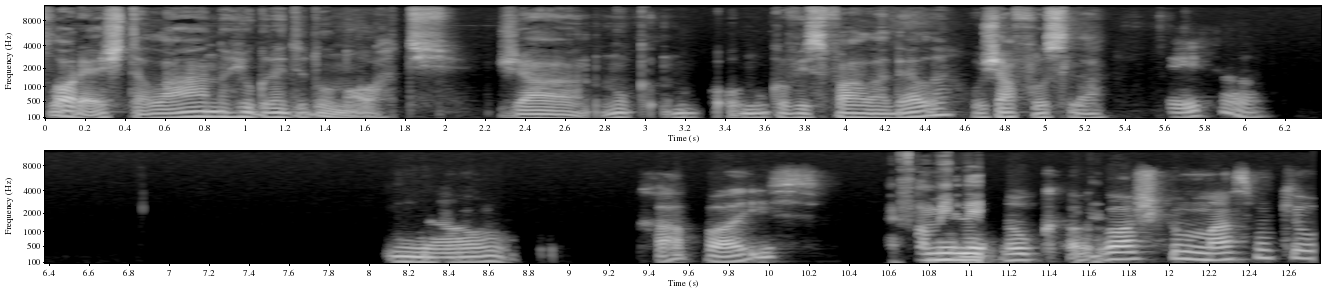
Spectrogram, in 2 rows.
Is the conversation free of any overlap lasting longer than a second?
Yes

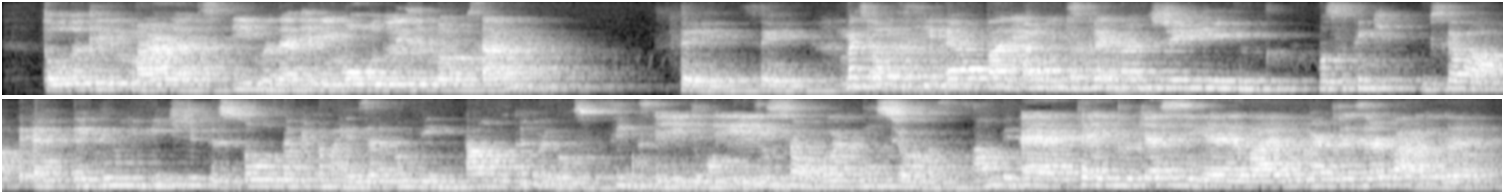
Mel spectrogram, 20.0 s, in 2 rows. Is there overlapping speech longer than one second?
Yes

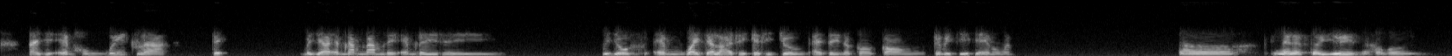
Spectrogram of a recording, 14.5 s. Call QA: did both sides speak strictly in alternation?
Yes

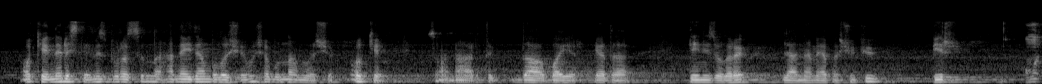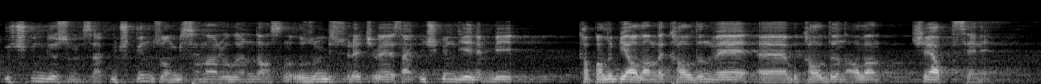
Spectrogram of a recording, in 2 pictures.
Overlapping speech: No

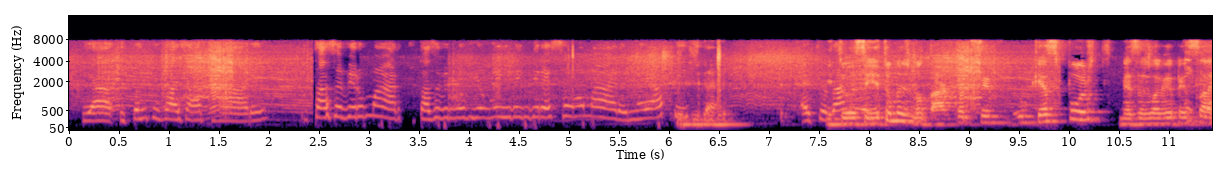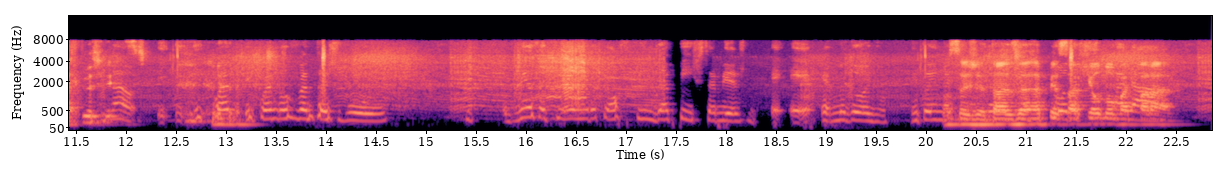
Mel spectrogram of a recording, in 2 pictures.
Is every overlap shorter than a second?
No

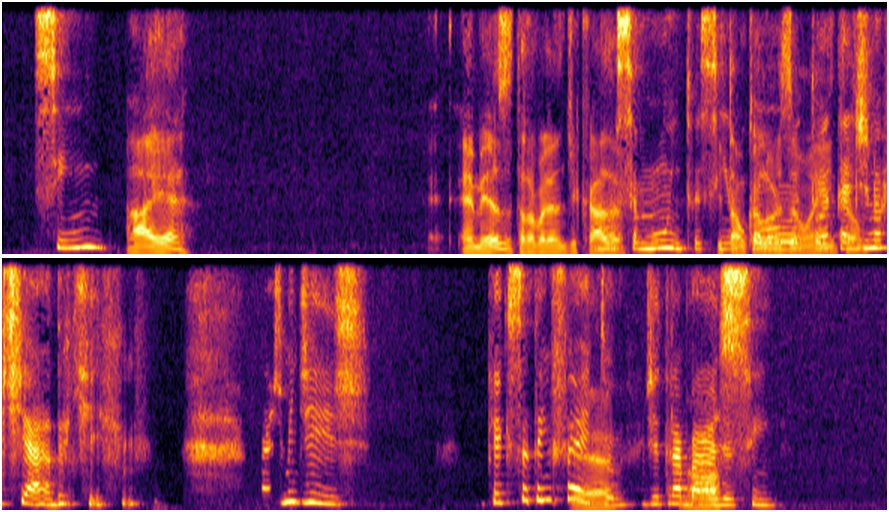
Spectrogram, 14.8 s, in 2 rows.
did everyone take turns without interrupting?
No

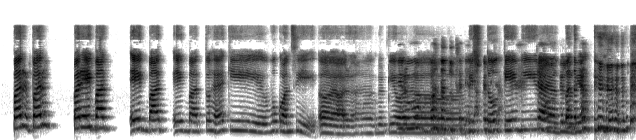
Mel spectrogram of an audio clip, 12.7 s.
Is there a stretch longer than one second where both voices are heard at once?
Yes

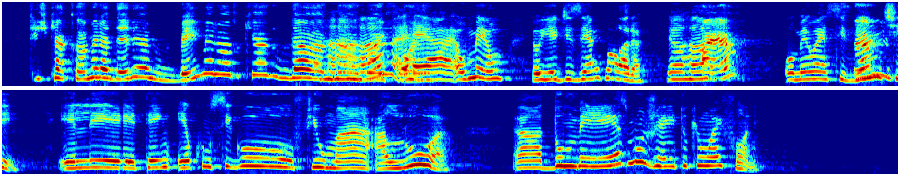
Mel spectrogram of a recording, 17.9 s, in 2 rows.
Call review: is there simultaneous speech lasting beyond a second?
Yes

